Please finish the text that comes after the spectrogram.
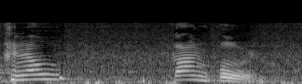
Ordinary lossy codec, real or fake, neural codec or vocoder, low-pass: none; real; none; 7.2 kHz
